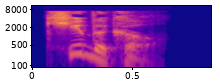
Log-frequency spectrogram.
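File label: "cubical", British English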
